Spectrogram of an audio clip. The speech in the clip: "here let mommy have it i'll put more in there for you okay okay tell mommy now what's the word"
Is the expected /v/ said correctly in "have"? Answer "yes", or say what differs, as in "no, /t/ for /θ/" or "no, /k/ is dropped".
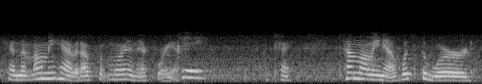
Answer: yes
